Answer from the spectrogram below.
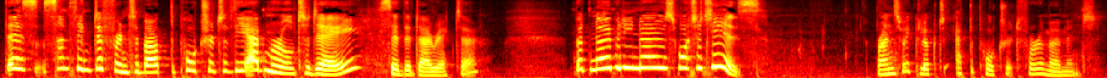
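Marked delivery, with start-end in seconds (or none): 0.1-3.6 higher-pitched, fretful-sounding director; director, pitched well above narration; director's voice. A narrator's reading. Director reporting the mystery. 5.8-7.7 very high, loud director voice; high-pitched wail of bafflement; baffled director. A narrator's reading.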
